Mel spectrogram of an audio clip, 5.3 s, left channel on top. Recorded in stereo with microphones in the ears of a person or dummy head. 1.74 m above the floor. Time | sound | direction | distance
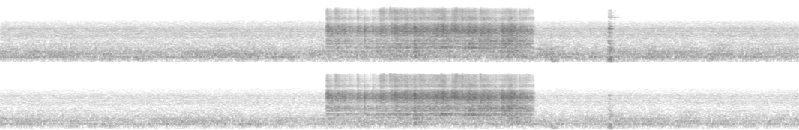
2.2 | dishes clattering | 15° right (ahead or behind) | ?
3.7 | a drawer | 30° left (ahead or behind) | ?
